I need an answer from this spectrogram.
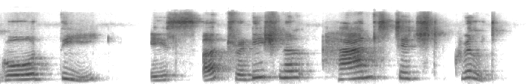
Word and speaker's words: godi: Godi, pronounced godi, is a traditional hand-stitched quilt made of recycled material, usually soft old cotton saris.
